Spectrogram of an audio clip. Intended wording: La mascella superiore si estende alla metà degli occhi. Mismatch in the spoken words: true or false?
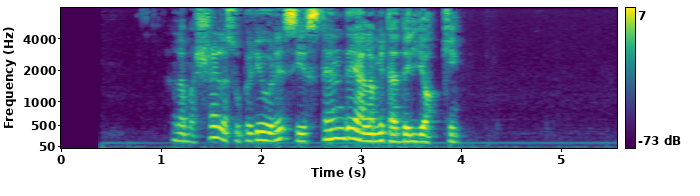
false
